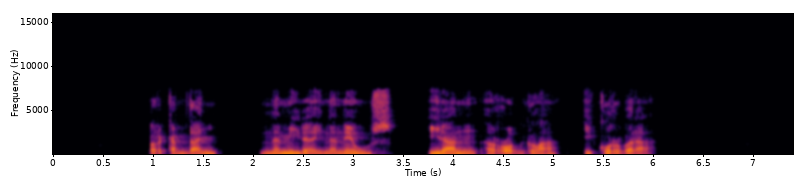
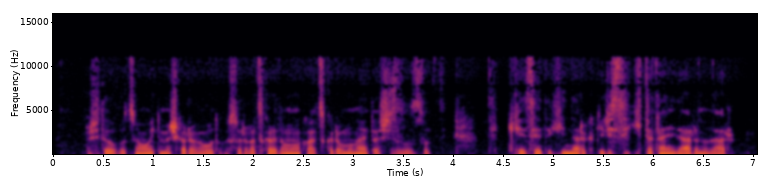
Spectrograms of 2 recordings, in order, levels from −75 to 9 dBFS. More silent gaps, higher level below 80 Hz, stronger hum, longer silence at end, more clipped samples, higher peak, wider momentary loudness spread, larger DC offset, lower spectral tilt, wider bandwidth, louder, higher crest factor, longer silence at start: first, 1.77-2.07 s, 3.55-3.75 s, 5.17-5.31 s vs none; about the same, -46 dBFS vs -48 dBFS; neither; first, 1.4 s vs 0.25 s; neither; first, -2 dBFS vs -6 dBFS; about the same, 13 LU vs 11 LU; neither; about the same, -5.5 dB/octave vs -4.5 dB/octave; second, 7.8 kHz vs 11.5 kHz; first, -20 LUFS vs -25 LUFS; about the same, 20 dB vs 20 dB; first, 1 s vs 0.35 s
